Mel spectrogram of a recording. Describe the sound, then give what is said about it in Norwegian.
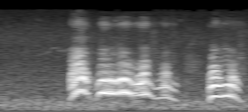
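A dog gives a run of short, tonal barks and yips, three or four quick bursts followed by a pause and one more bark, with no voices. “Du, nei, jeg forstår ingenting av hva du bjeffer.”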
